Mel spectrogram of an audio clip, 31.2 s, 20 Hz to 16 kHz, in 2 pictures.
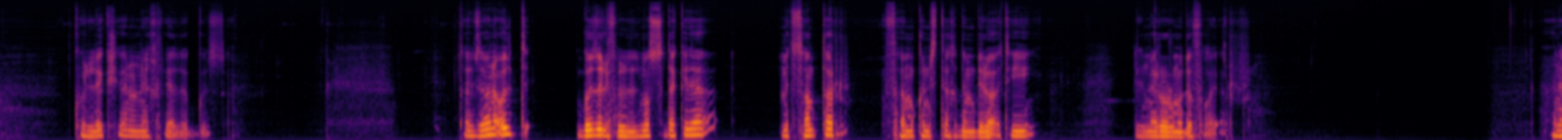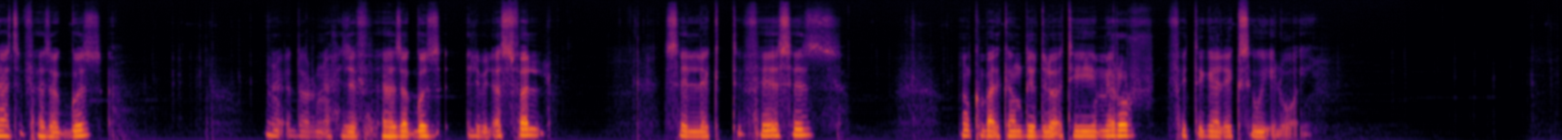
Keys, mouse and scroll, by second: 2.1 click, 2.8 click, 3.2 click, 3.8 Tab, 4.3 alt+shift+middle click, 4.7 scroll up 1, 5.1 alt+a, 5.3-6.8 scroll down 1, 8.7 click, 9.6 a, 10.3 scroll down 1, 10.7 alt+a, 11.8 b, 16.6-17.0 scroll up 1, 17.0 a, 17.4 shift+middle click, 18.1 alt+a, 18.9 b, 21.1-21.9 scroll up 2, 21.9 x, 24.3 Tab, 24.7 shift+middle drag, 25.6-27.1 drag, 27.9 click, 28.3-28.7 scroll down 2, 28.7-29.5 scroll up 2, 28.8 Tab, 29.5 Tab, 29.9-30.3 scroll up 2, 30.3 Tab, 30.6-30.9 scroll up 2, 31.0 alt+shift+middle click.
